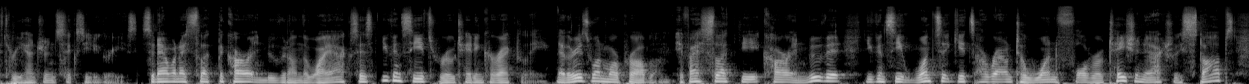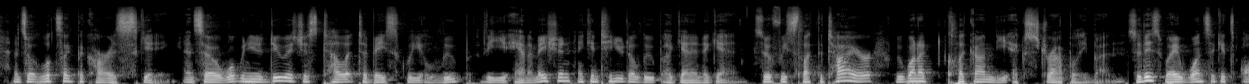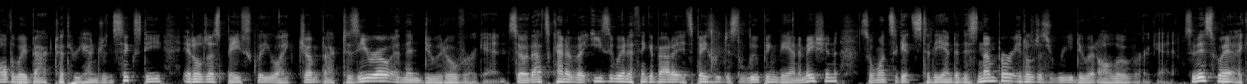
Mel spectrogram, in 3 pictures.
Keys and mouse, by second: 1.3 g, 5.0 shift+middle click, 5.5 click, 5.7 shift+drag, 6.9 g, 14.5 middle click, 14.8 shift+middle click, 17.1 shift+middle click, 18.8 click, 22.8 click, 36.4 shift+middle click.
